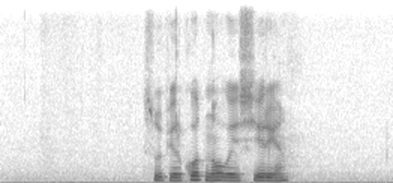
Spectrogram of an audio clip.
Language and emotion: Russian, neutral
